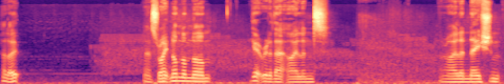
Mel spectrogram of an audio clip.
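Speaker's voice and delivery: ordinary delivery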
